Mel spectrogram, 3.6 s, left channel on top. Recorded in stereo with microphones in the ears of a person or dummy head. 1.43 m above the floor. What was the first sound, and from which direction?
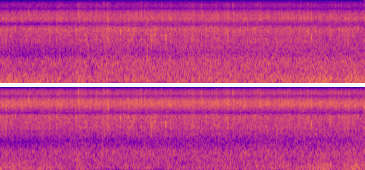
Running water, 35° right (ahead or behind).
